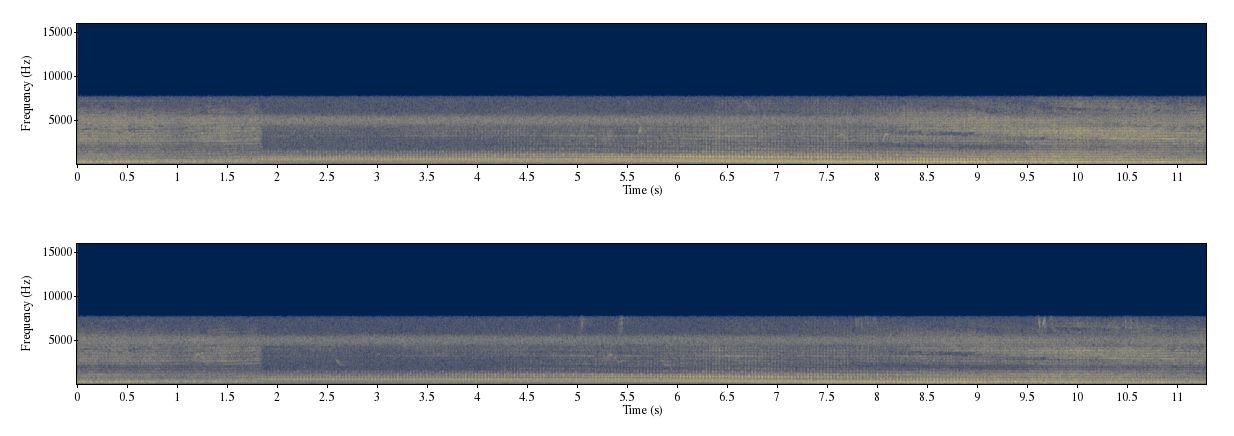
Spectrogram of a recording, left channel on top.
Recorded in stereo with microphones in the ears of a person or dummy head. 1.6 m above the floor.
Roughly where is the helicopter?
Centre.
